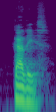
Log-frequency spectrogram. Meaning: 1. Cadiz (a port city and municipality, the provincial capital of Cadiz, Andalusia, Spain) 2. Cadiz (a province of Andalusia, Spain)
- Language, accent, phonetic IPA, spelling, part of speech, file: Catalan, Valencia, [ˈka.ðis], Cadis, proper noun, LL-Q7026 (cat)-Cadis.wav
